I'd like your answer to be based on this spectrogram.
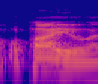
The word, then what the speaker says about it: Arpaio: And basically, he made the parallel between Ackal and Joe or uh, Arpaio, I think that's how you pronounce his name, the former sheriff in Maricopa County in Arizona.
